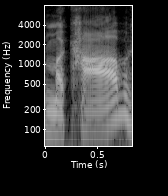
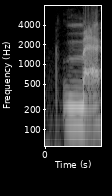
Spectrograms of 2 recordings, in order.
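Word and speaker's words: macabre: One night when Bridget and I were on stream and the word Macob.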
